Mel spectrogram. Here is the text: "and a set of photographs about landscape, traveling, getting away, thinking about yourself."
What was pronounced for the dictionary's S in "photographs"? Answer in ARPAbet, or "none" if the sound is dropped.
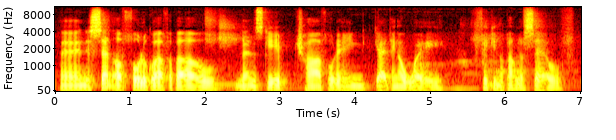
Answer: none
